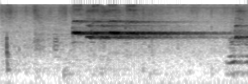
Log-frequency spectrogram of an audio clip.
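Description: Officials' whistles blown in one long steady blast of about a second and a half, starting just under a second in, two high pitches sounding together. A brief falling yelp comes right at the start.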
